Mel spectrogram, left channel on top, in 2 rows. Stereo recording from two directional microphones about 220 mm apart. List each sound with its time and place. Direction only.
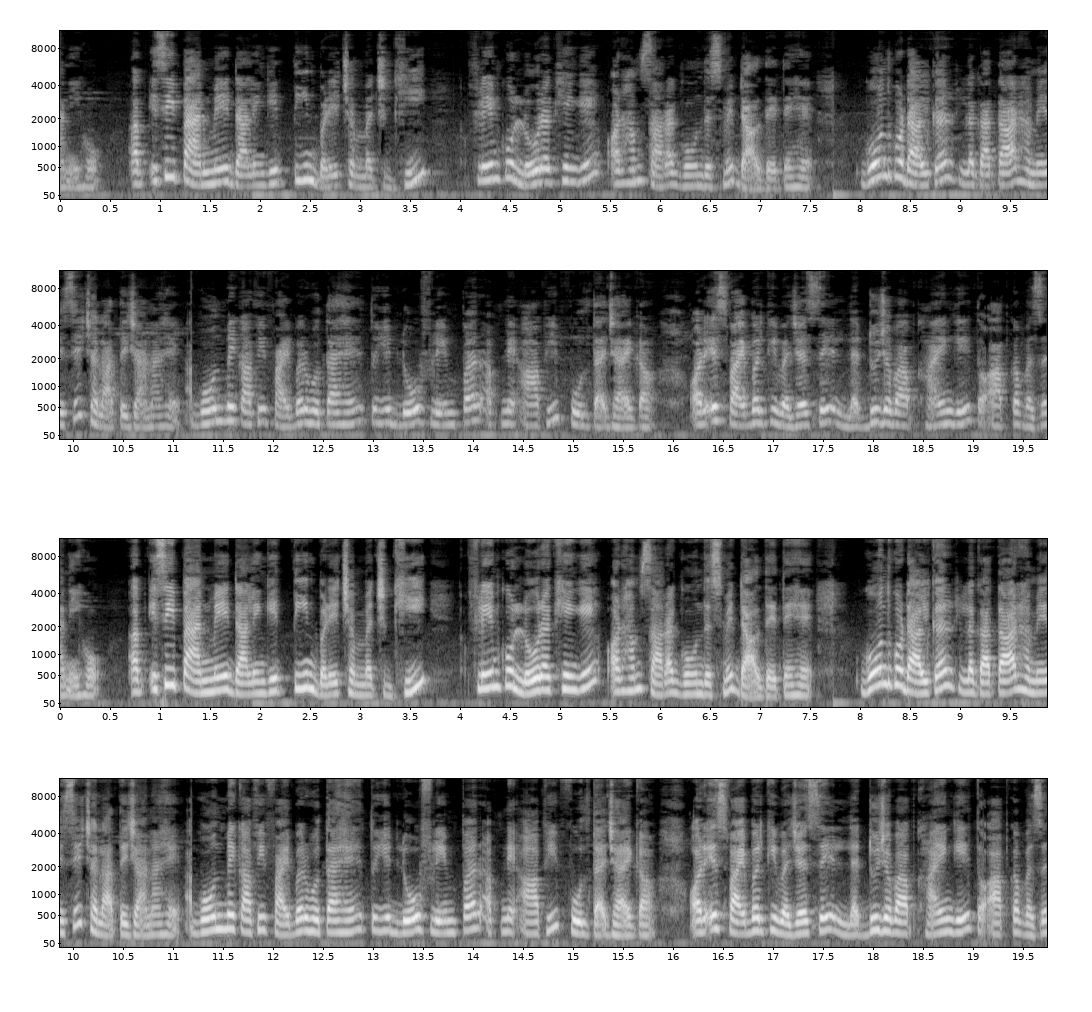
0.0 s a woman's voice: 40° right (ahead or behind)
